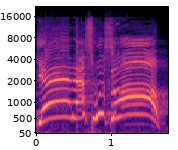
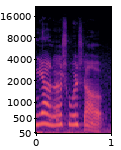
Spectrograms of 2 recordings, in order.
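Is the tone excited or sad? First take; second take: excited; sad. First: It is said in an excited, upbeat tone. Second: It is said in a sad, flat tone. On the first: The speaker calls it right. "You're supposed to be excited" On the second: The speaker calls it wrong. "But he said it so sad"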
